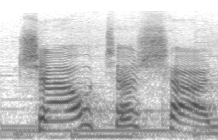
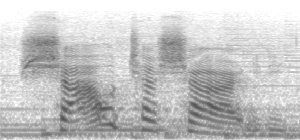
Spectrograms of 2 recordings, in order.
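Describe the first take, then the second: First: Tchau begins with a ch sound. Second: Tchau begins with an s sound. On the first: This is the target form the child should aim for. "ela fosse falar" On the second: This substitution is not expected for a four-year-old. "ela falasse tchau, tia Charlie, aí já tava errado"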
